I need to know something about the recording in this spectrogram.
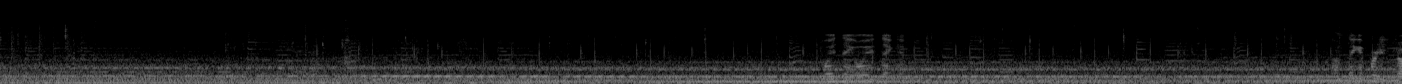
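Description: Steady drone of a pickup truck driving on the road, heard inside the cab, with small crisp crunches from a hard pretzel snack being chewed.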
